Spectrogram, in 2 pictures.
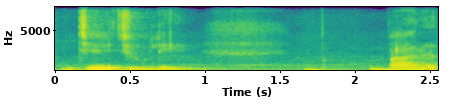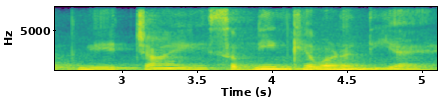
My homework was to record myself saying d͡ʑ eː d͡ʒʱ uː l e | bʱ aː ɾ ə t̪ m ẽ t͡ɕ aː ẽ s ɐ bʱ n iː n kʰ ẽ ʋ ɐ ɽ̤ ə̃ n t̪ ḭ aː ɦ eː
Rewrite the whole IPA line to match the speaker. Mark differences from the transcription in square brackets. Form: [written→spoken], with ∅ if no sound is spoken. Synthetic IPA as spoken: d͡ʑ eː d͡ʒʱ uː l e | bʱ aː ɾ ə t̪ m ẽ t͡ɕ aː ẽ s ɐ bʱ n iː n kʰ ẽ ʋ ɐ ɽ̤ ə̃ n [t̪→d̪] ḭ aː ɦ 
